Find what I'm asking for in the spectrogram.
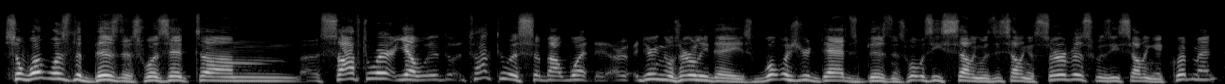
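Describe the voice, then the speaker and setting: A man's voice: high voice, expressive, normal speed, hardly any pauses, no room sound, studio quality. A man in his fifties hosting a podcast interview, chatty and jokey, firing off several questions in a row. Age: 50s. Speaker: podcast host. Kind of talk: casual interview chat.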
